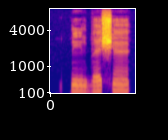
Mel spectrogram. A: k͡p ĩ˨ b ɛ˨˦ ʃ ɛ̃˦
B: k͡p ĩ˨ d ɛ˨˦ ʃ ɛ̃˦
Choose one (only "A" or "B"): A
